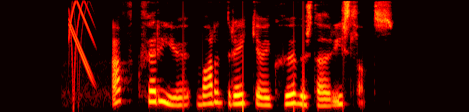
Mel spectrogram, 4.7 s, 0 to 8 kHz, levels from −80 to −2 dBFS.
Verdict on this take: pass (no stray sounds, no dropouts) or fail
fail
